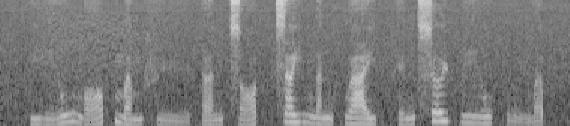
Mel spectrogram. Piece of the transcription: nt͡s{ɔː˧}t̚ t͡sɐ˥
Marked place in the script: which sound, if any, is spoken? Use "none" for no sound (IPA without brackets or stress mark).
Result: ɔː˨˥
